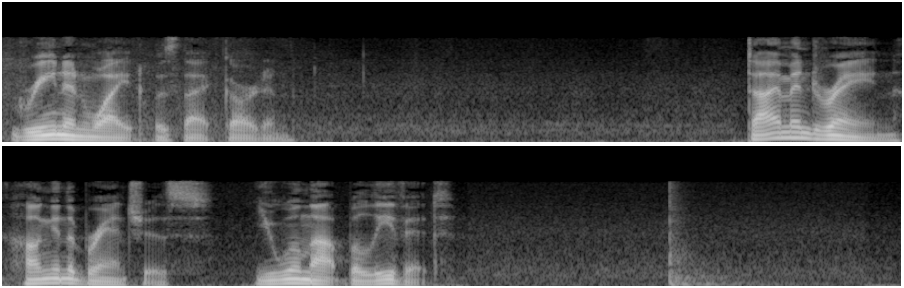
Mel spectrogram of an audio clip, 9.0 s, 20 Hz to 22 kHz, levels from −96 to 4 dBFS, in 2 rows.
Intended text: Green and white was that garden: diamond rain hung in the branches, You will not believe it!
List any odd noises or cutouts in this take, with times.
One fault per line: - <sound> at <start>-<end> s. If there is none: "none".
- thud at 7.8-8.6 s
